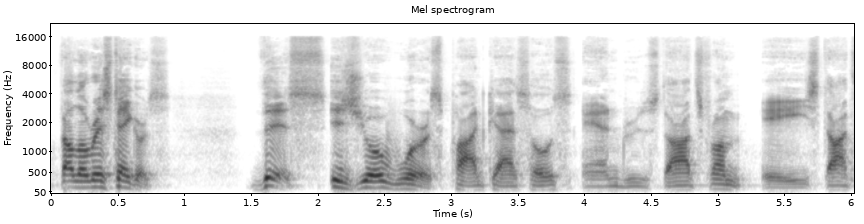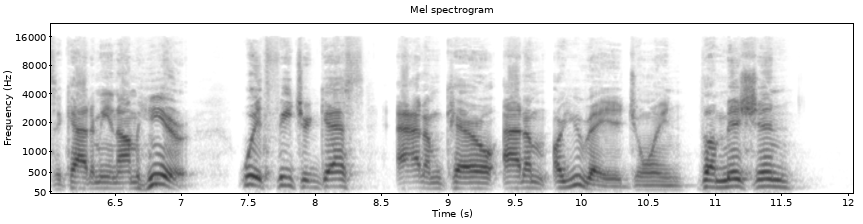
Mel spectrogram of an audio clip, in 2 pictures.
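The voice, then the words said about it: Energetic radio announcer voice. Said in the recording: “Can you feel my energy? I said I'm going to bring you on my radio voice, and here it is.”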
